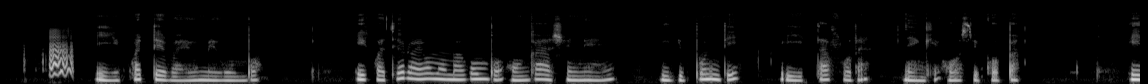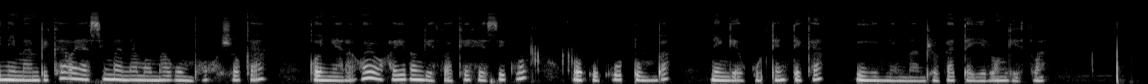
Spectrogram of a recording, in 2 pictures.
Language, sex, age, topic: Oshiwambo, female, 18-24, finance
